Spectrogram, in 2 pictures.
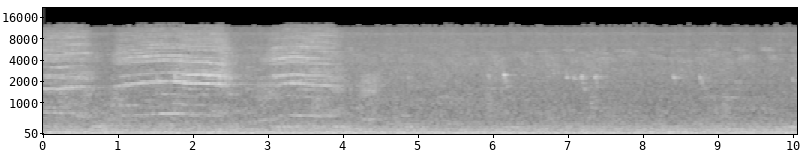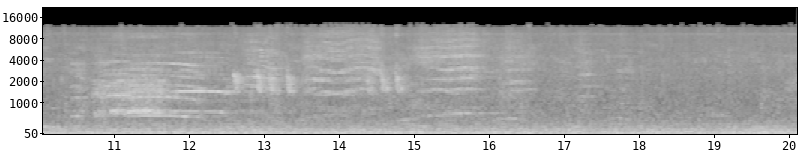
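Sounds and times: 
low rumbling noise of an approaching thunderstorm: 0.0s - 20.1s
rooster crowing: 10.4s - 12.8s.

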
